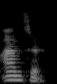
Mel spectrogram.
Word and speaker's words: answer: okay thank you jorge stop jorge observations future future and answer an answer chicos the w is silent so answer no no believe answer answer beautiful okay thank you and then yes the year 2017.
